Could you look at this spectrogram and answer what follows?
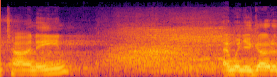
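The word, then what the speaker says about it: תנין: number of times it's a Hebrew word it's pronounced tarnin can you say tarnin and when you go to the Bible you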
